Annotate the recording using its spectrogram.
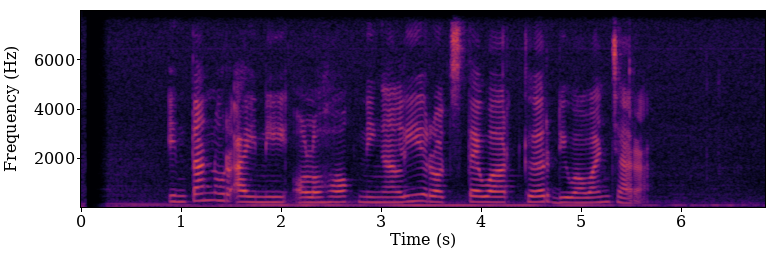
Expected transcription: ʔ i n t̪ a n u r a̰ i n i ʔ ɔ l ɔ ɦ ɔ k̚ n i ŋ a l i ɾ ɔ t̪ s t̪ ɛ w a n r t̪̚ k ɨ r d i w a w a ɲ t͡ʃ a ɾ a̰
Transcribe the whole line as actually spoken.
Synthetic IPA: ʔ i n t̪ a n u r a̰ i n i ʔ ɔ l ɔ ɦ ɔ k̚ n i ŋ a l i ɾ ɔ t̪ s t̪ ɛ w a r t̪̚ k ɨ r d i w a w a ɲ t͡ʃ a ɾ a̰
